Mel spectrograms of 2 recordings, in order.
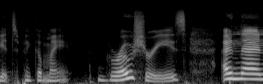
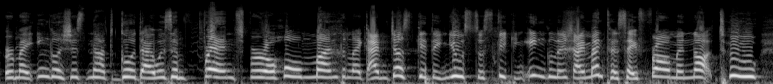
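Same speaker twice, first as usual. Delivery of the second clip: high-pitched, insistent mock protest; French boy; 6 semitones higher, 6 dB louder than usual. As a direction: mimic him pleading his case loudly and high. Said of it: "French boy".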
